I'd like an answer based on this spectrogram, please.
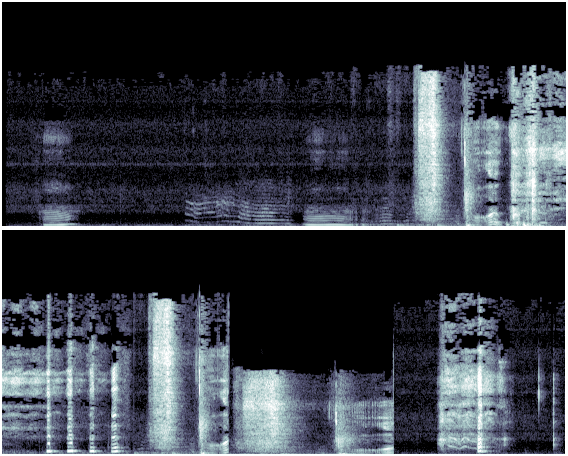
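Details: Pet cat at home indoors: a short rising meow and then a longer series of wavering meows in the first seconds, followed by loud clattering, knocking and rustling household noises.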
